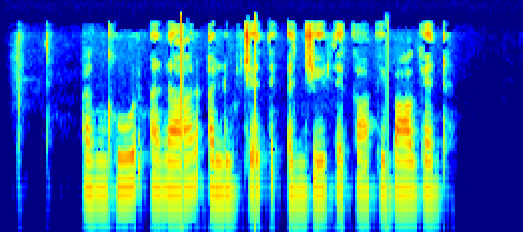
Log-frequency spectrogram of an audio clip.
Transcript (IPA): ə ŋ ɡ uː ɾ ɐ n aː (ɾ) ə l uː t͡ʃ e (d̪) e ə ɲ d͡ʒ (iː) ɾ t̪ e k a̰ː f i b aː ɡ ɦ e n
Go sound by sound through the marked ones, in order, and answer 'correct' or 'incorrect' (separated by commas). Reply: correct, incorrect, correct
